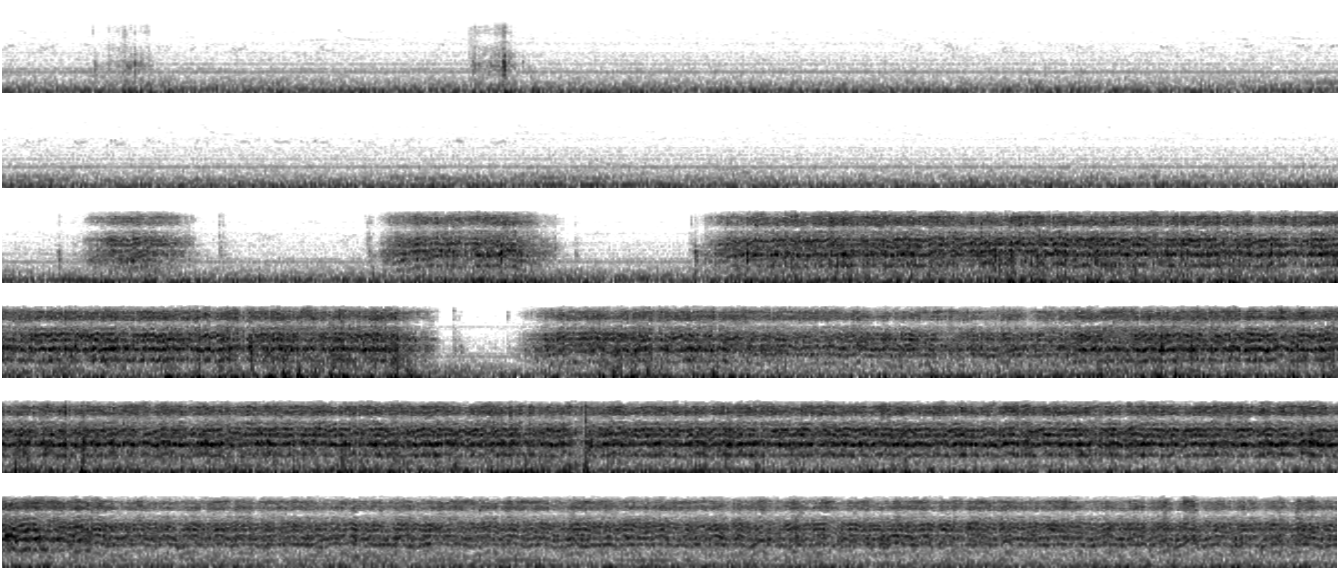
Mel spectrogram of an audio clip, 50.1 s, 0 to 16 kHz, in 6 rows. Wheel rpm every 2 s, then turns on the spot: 0, 0, 0, 0, 0, 0, 0, 0, 20, 40, 60, 160, 160, 140, 100, 120, 160, 160, 160, 160, 160, 130, 110, 120, 110.
none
